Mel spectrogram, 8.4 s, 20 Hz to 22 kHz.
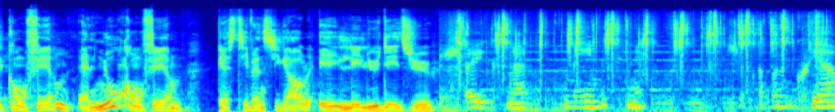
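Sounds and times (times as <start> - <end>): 
speech: 0.0 - 8.3
rattle being shaken: 4.4 - 8.3.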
